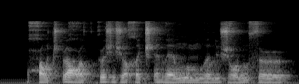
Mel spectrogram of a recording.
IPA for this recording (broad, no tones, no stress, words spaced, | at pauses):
ħɔt͡ʃʼə˞ ʕotkə˞ ʒɪʒə˞χɪt͡ʃʼɛ ðɛŋʷə˞ muə̯ly ʒɔlu sə˞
